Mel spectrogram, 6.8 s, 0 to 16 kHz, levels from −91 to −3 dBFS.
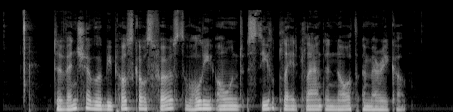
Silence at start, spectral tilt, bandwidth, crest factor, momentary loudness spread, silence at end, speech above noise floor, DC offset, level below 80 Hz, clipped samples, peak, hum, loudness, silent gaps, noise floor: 0.35 s; -6 dB/octave; 11.5 kHz; 22 dB; 8 LU; 0.75 s; 47 dB; under 0.1%; -50 dBFS; under 0.1%; -8 dBFS; none; -31 LUFS; none; -77 dBFS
